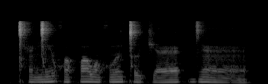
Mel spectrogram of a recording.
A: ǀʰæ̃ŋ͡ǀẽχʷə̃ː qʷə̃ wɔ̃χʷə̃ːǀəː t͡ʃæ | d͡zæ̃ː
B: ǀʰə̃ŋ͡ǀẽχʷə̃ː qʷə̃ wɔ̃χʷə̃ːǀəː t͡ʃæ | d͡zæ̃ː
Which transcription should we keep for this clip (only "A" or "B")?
A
